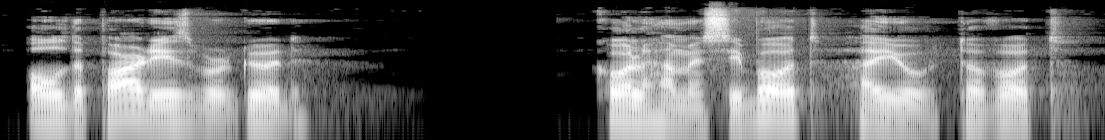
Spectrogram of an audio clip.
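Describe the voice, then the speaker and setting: A man with an Israeli accent speaks at a very slow pace in a medium pitch, with ordinary pitch variation and long, frequent pauses. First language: Hebrew. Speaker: language teacher. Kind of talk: tutorial.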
